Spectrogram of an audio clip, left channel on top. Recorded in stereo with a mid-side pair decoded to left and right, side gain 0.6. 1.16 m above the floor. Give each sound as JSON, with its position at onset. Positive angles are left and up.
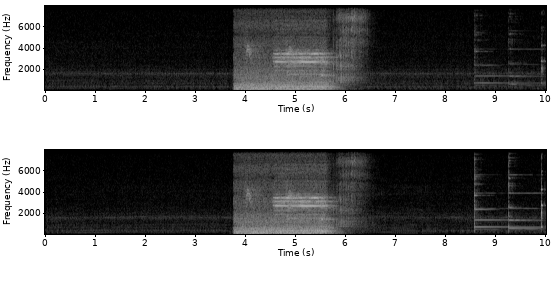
{"t": 3.8, "sound": "a car horn", "azimuth_deg": -20, "distance_m": 8.5}
{"t": 5.7, "sound": "a dropped coin", "azimuth_deg": 25, "distance_m": 3.5}
{"t": 8.6, "sound": "a chime", "azimuth_deg": -65, "distance_m": 1.6}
